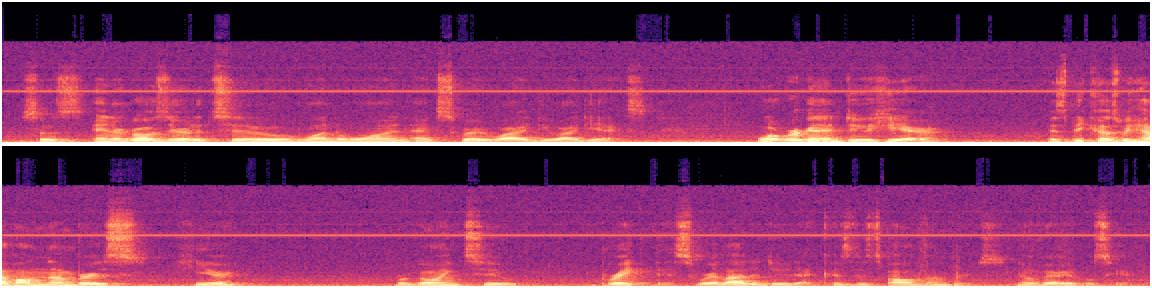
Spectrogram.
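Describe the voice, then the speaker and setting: Speech moves at a moderate pace, broken by long and frequent pauses. There is noticeable noise in the background. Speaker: math tutor. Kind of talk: tutorial.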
